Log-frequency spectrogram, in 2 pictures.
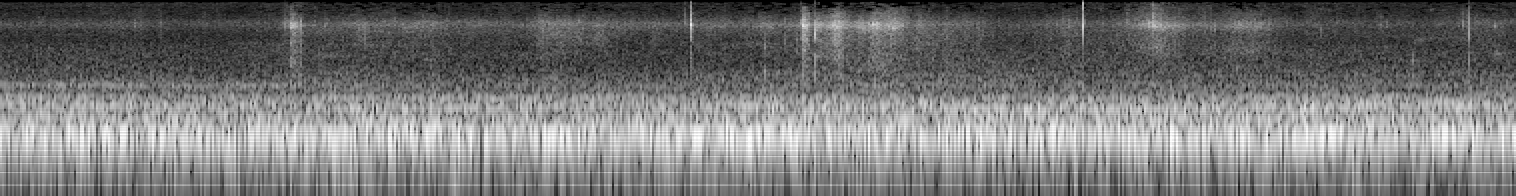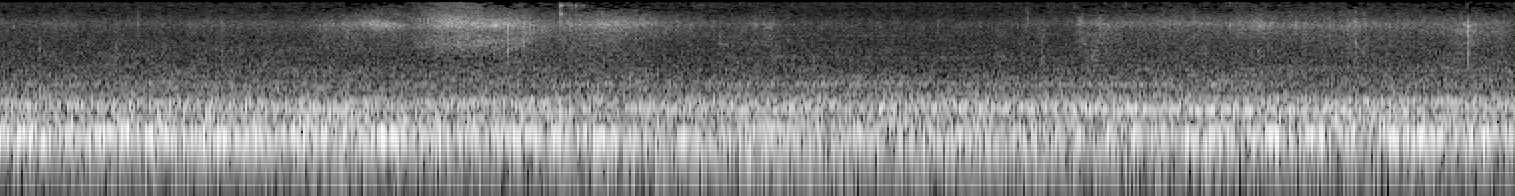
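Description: Steady mechanical hum of an air conditioner's outdoor unit, with a few faint clicks over it.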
